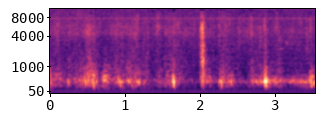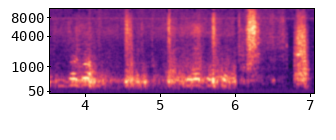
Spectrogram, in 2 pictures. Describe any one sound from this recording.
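A cart's wooden wheels roll and creak over hard ground.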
